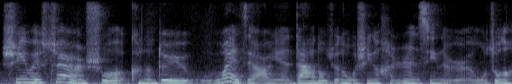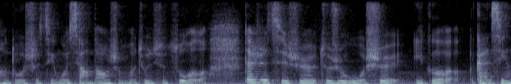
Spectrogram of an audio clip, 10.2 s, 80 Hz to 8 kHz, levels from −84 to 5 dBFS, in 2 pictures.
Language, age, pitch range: Chinese, 20-39, 180-235 Hz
